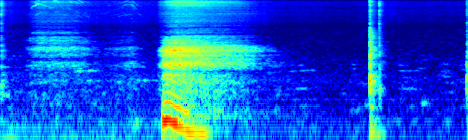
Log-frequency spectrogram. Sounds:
Sigh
